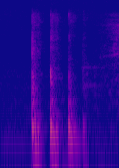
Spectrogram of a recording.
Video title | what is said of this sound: FOCACCIA-FOCACCIA BREAD RECIPE-FOCACCIA RECIPE-TOMATO FOCACCIA-ROSEMARY FOCACCIA-BREAD-ITALIAN FOOD | when you make a bread it should sound hollow if it doesn't sound hollow then that's not bread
